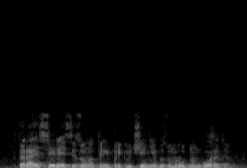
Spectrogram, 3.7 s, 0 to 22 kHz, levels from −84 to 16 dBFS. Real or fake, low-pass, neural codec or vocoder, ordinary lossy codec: real; 7.2 kHz; none; MP3, 64 kbps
